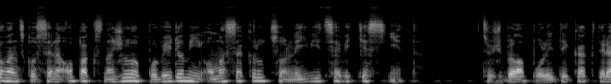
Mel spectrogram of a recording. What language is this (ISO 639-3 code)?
ces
